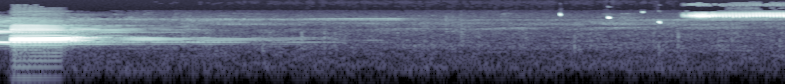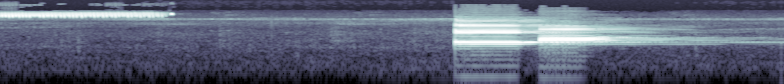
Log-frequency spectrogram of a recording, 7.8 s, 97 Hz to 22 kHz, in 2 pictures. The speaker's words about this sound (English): The white bellbird has the loudest call in the world at 125 decibels.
